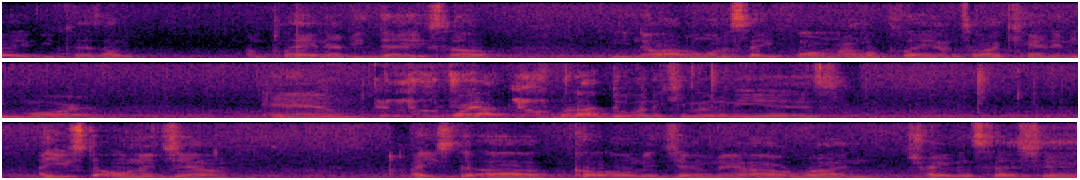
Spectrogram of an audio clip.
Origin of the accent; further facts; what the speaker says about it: Buffalo, New York, United States; moved away; I'm from Buffalo, New York.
